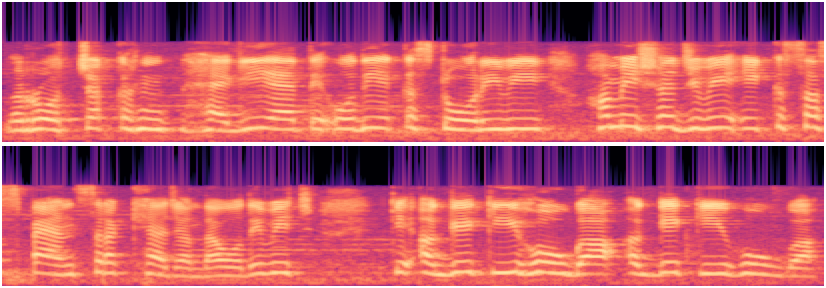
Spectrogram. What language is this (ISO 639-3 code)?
pan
